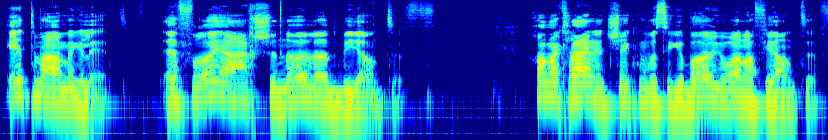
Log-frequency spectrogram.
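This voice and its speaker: A man's voice: on the high side, brisk. A man with a Yiddish accent teaching a daily Talmud lesson, acting out the questions and answers of the sages. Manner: animated, acts out questions and answers between sages.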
